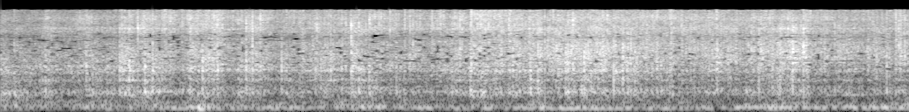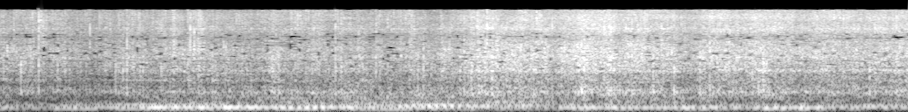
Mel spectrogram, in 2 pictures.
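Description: Coriander leaves, roasted gram dal and onion sizzling in oil in a nonstick pan, wilting over the heat. The pan is stirred with a wooden spatula near the end.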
